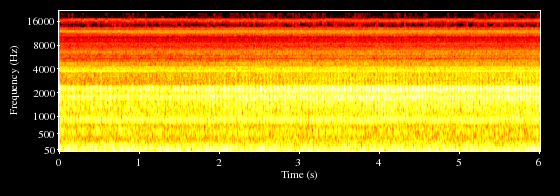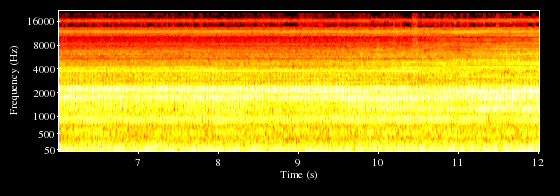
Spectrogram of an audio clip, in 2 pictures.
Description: I just set up the Anova Pro I got from Amazon and it makes a very loud clicking noise that's not present in any of the YouTube review videos.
